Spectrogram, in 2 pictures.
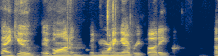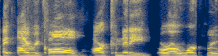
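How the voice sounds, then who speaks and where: Fairly slow and fairly even in intonation, a man talks at a fairly high pitch. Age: 60s. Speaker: election advisory board member. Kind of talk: public meeting discussion. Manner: halting.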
